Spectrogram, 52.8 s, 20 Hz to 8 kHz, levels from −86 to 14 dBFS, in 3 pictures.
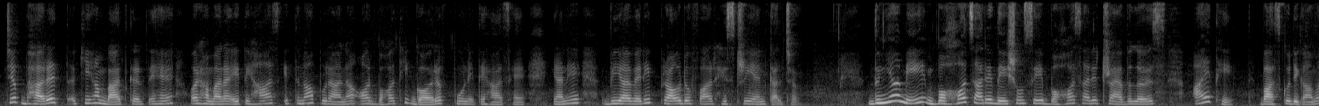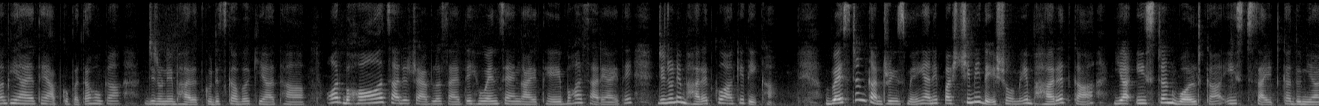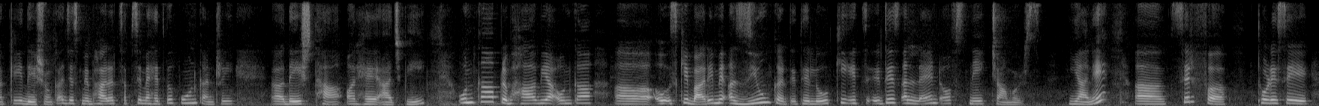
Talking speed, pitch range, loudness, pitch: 145 wpm, 190-250 Hz, -27 LUFS, 215 Hz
